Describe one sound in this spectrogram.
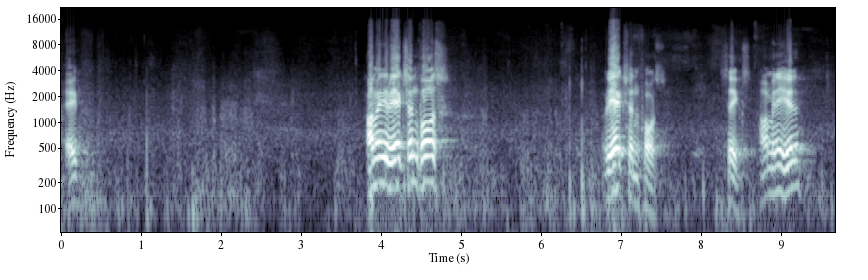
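A man speaks in bursts through a microphone in a large echoing hall.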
